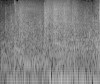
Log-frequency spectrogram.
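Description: Bolts whoosh through the air.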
